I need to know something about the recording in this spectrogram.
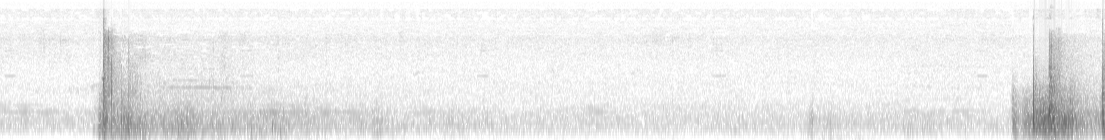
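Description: Distant explosions boom over a city and rumble away.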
